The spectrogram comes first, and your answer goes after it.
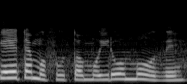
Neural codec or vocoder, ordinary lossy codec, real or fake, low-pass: codec, 16 kHz, 16 kbps, FunCodec, trained on Chinese and English, 50 frames a second; none; fake; none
